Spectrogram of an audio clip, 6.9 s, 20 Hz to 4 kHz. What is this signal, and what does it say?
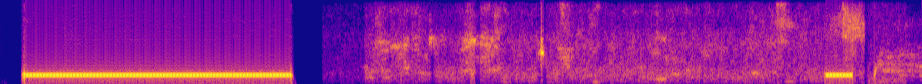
Ringback tone (North America), 440 + 480 Hz.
